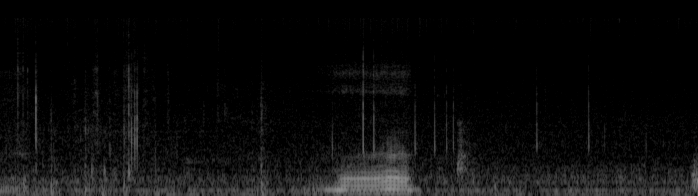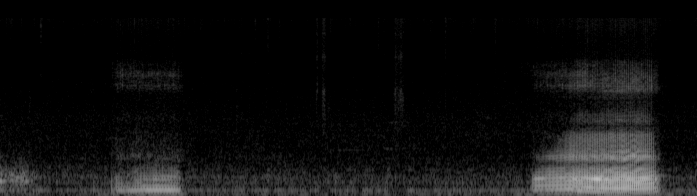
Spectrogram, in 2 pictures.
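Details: English bulldog female sleeping and snoring loudly indoors; long rasping snores with buzzy harmonics come at about six-second intervals, the last one loudest, with quiet low hum between breaths.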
